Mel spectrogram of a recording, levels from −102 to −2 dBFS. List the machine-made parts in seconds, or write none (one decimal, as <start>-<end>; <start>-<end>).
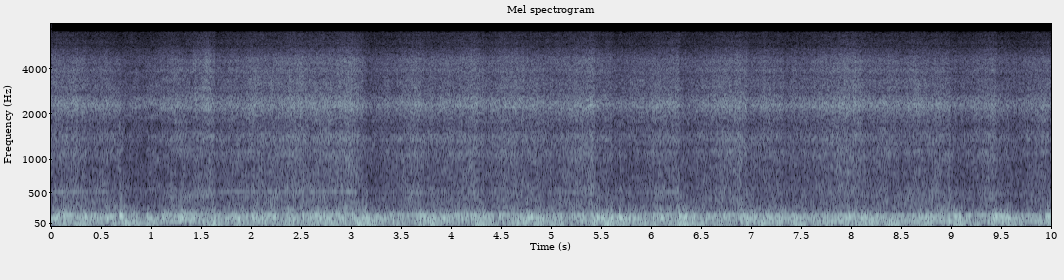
0.6-1.6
